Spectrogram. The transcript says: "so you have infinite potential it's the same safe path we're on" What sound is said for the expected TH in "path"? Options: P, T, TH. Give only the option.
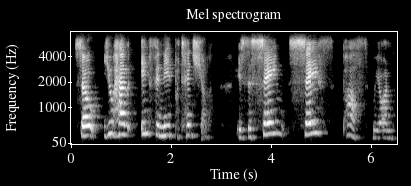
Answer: TH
